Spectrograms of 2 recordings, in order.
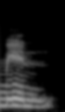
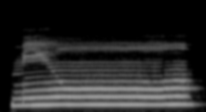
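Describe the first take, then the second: First: The n is fully pronounced with the tongue. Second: The n is hidden, leaving only nasal sound. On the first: The speaker calls it wrong. "I'm not saying min" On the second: The speaker calls it right. "we will just keep the nasal and we will not articulate the sound"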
